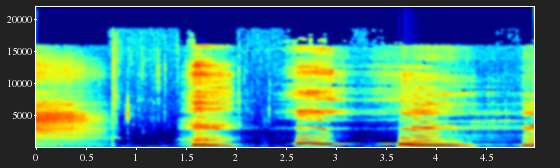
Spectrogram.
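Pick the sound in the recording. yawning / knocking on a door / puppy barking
yawning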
